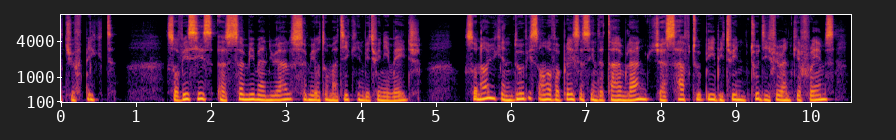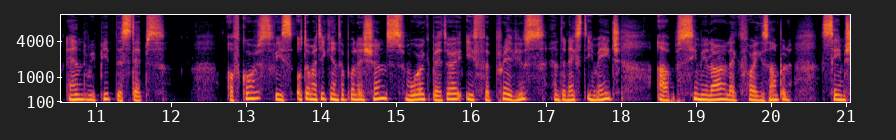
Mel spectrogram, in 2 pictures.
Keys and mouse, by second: 0.6-8.6 drag, 13.4-17.2 drag, 20.4-21.0 drag.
